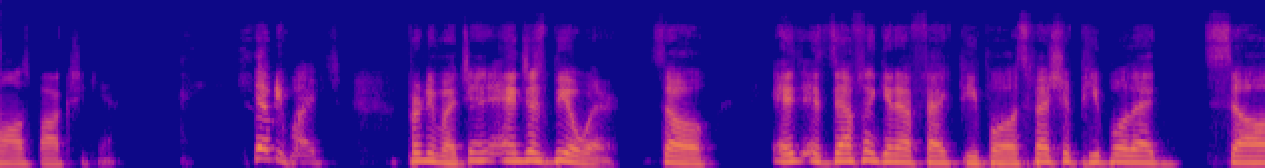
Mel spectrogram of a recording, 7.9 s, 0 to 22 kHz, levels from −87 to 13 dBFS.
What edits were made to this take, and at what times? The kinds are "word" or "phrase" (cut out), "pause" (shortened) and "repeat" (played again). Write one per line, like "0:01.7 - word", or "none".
0:01.7 - word
0:03.9 - pause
